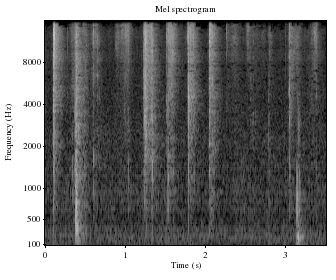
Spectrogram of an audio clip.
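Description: Tarot cards shuffled by hand in a few sharp riffling bursts with soft slaps between them, close and fairly quiet, with no talking.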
